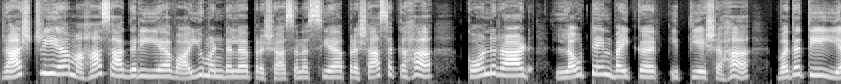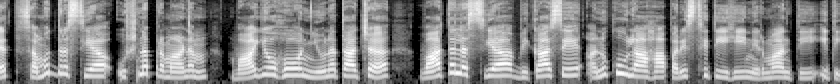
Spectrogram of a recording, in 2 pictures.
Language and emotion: Sanskrit, neutral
